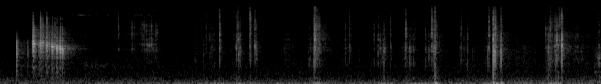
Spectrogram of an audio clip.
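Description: Light kitchen handling sounds: a short crackly burst about half a second in, then a string of sharp, separate clicks and taps of hard objects on a counter.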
